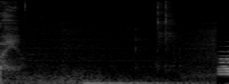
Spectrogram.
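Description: A man's spoken "bye" ends right at the start, followed by low room tone with a single faint click about one and a half seconds in.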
